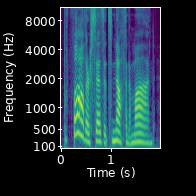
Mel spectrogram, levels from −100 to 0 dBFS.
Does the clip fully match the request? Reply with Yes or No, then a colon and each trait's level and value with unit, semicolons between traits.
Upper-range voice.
Yes: high, 225 Hz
